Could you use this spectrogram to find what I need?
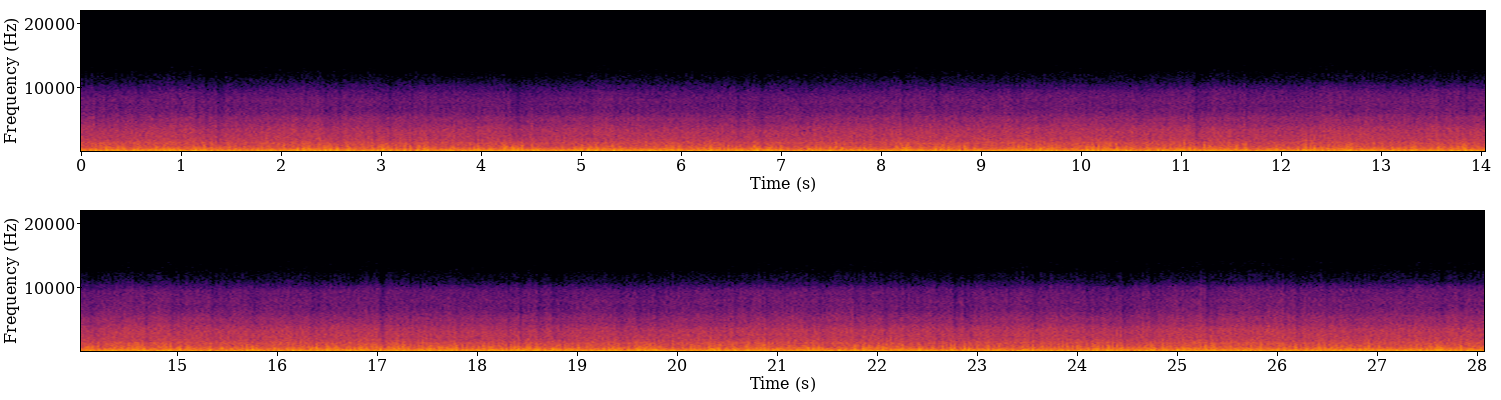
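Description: Tyres roll steadily on a smooth road from inside a moving car.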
